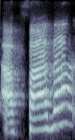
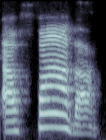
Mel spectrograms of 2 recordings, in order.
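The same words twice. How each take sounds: First: The vowel in father is said short. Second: The vowel in father is said long. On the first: The speaker calls it wrong. "you're often making this too short" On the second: The speaker calls it right. "we would say"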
